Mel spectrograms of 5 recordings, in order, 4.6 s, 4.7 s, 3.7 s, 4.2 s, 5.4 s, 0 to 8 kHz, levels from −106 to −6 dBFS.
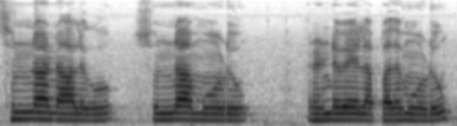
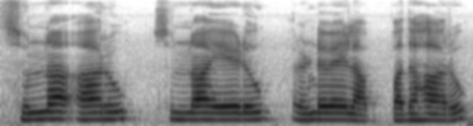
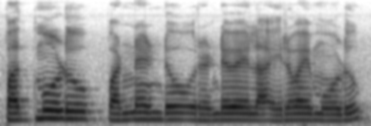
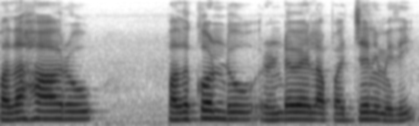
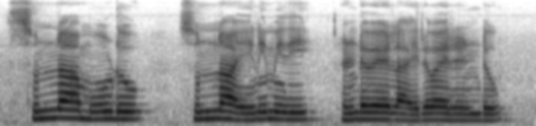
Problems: none marked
